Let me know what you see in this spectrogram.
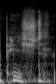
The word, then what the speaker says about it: Pysht: P-Y-S-H-T, Washington. Pisht. – Yeah, Pisht. That's pretty good.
